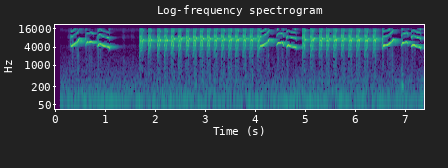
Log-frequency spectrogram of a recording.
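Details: Sunbird singing vigorously to challenge a rival: high, thin down-slurred whistles, then long rapid buzzy trills of even, fast-repeated notes broken by a brief pause, with sweeping whistled phrases between trills.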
